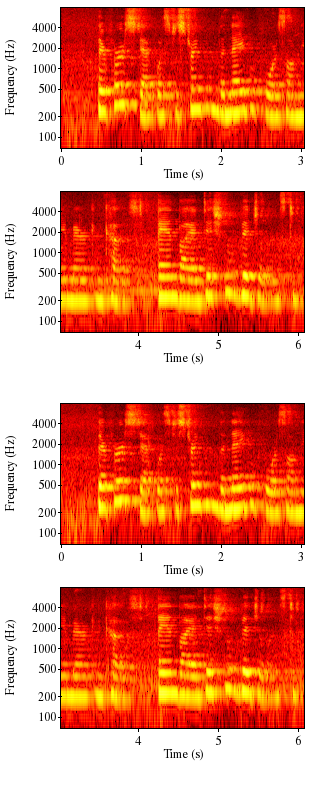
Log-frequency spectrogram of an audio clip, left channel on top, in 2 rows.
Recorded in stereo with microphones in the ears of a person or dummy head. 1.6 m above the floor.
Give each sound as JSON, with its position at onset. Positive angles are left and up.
{"t": 0.5, "sound": "a woman speaking", "side_deg": 25, "distance_m": 2.0}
